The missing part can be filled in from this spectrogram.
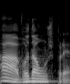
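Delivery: normal talking voice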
